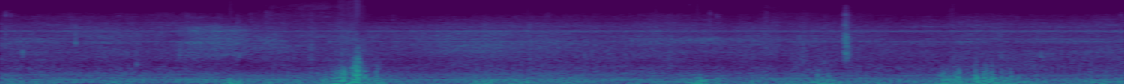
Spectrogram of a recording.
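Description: An engine running steadily with a low, even drone, with a couple of short rumbling gusts on the microphone.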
